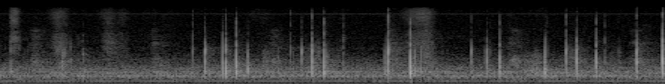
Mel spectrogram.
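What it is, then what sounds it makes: Cardboard sticky-notes box. A closed pink printed cardboard sticky-notes box is held upright in both hands while long purple nails tap and scratch its cover. Sharp, dry, irregular clicks ring out over a faint soft scratching bed, with bright transients and almost no low end.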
